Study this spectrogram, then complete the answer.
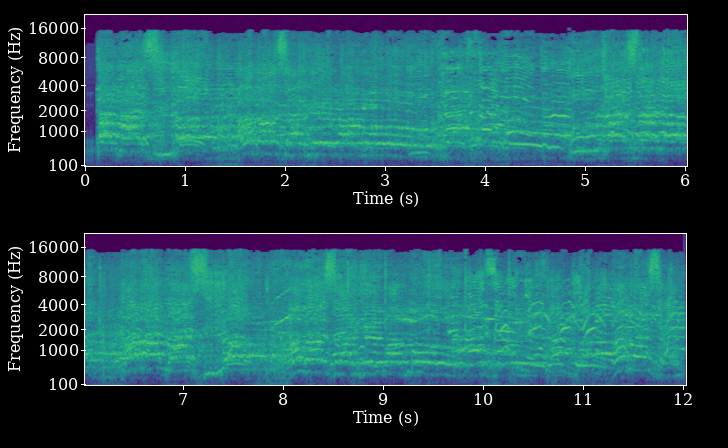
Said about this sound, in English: And they arrived home to a warm welcome at O.R. Tambo International Airport near Johannesburg. Let's listen in now to a sampling of the cheering, chanting, and singing in the airport terminal.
